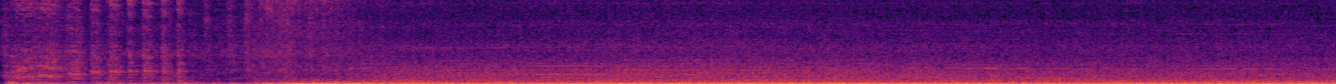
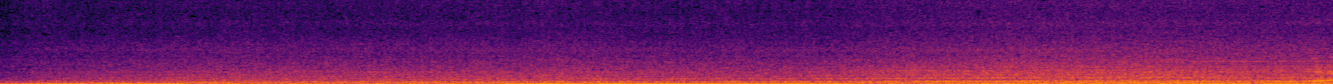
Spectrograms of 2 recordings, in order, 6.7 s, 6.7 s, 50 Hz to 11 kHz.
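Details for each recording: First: Carbureted 5.3 LS swap truck after replacing the failed MSD 6014 ignition box, old timing map loaded: starts in neutral after a brief crank and settles into a steady, even run with no misfire. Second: Carbureted 5.3 LS swap truck, in neutral: an uneven, stumbling engine note with irregular dropped beats smooths slightly when revved but keeps missing, a misfire from a failed MSD 6014 ignition box.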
